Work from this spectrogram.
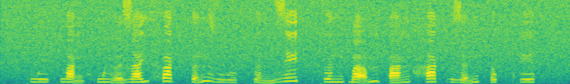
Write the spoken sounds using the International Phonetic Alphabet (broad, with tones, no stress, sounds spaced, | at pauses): k w e̤˨˩ k w a̰˧˨ ŋ h w ɨ̰˧˨ ə̯ z a˨˦ j f a˦˥ k̚ ʔ ə̰˧˥ n z ṳ˨˩ ə̯ k ə˧˩ n z e˦˥ t̚ k ə˧ n ɓ a̰˧˥ m ʔ a˨˦ ŋ h a˦˥ k̚ z ə̰˧˥ n ʔ ə˦˥ p̚ k e˦˥ p̚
